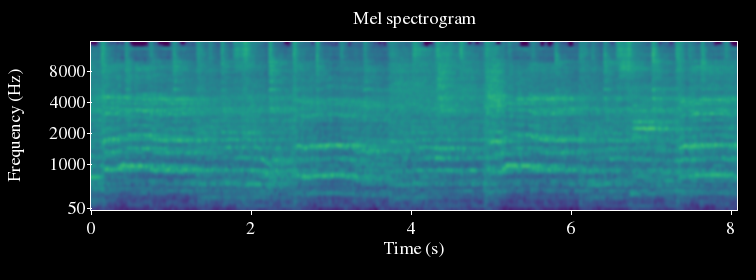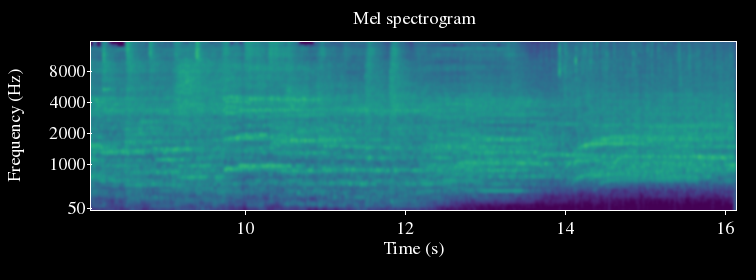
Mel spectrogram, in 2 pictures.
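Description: Live band playing a pop song, a woman singing the lead over drums and bass. About twelve seconds in, the drums and bass drop out and the singing carries on over lighter accompaniment.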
